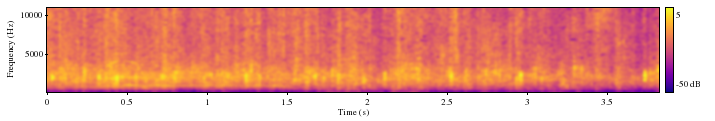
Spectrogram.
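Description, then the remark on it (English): Steady, dense applause from an audience, a continuous wash of many hands clapping at an even loudness for the full few seconds, with faint crowd murmur and a brief tone underneath. “They are clapping for you with hate.”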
